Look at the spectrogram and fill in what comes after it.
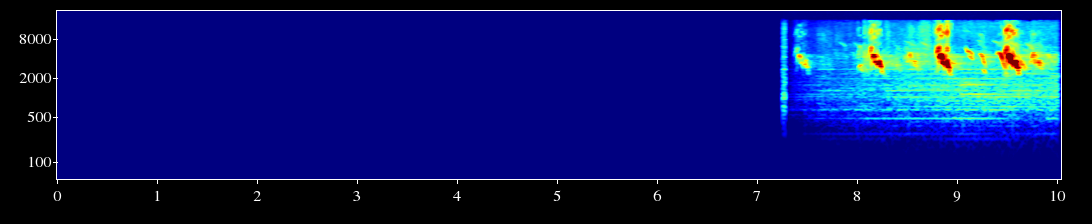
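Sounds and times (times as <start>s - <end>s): songbird chirping: 7.3s - 10.0s.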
